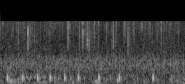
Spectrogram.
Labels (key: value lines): label: biophony, pulse
recorder: SoundTrap 500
